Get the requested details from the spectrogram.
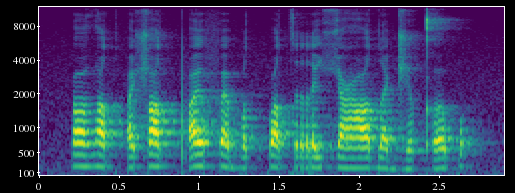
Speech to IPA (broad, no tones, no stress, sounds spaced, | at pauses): ə˞ ðˤ æ tˤ ʔ ʊ ʃ ɛ tˤ pʼ ɛ f æ b ə tˤ p ə˞ tˤ r ɪ ç ə ʕ ɛ dˤ ɛ d͡ʒ ʌ kʼ ʌ p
